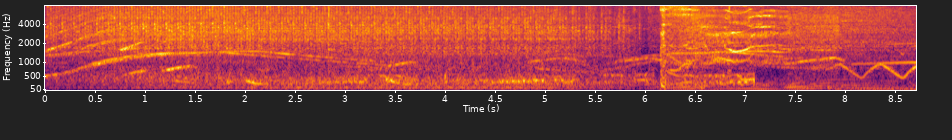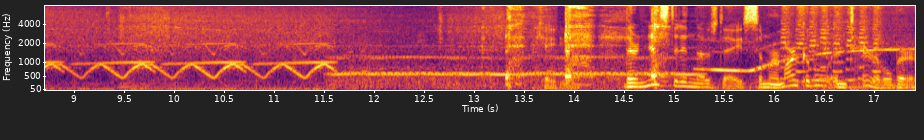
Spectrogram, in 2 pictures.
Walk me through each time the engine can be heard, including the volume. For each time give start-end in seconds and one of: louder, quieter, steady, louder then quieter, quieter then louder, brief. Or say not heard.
0.0-13.8 quieter.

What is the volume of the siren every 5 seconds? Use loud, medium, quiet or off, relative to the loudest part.
medium, medium, loud, loud.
